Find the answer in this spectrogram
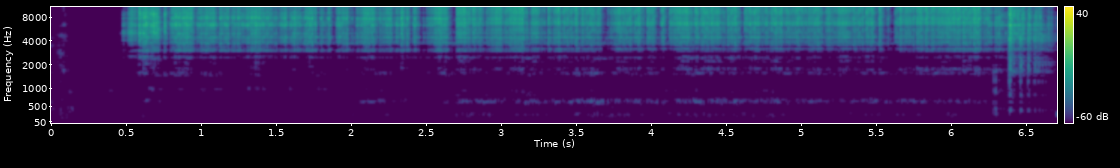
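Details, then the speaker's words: Quick inhalation through a handheld incentive spirometer by an adult demonstrating it, heard as a sustained high-pitched airy hiss and rattle from the device. "Let me just give this a quick little breathe. I'm inhaling."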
